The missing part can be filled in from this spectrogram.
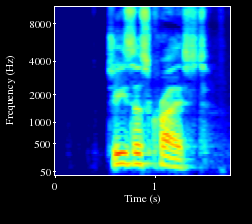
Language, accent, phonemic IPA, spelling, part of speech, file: English, US, /ˌd͡ʒiːzəs ˈkɹaɪst/, Jesus Christ, proper noun / noun / interjection, En-us-Jesus Christ.ogg
- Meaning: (proper noun) Jesus of Nazareth in His role as the Messiah of Christians; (noun) A savior; one who provides critical help or salvation to others in need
